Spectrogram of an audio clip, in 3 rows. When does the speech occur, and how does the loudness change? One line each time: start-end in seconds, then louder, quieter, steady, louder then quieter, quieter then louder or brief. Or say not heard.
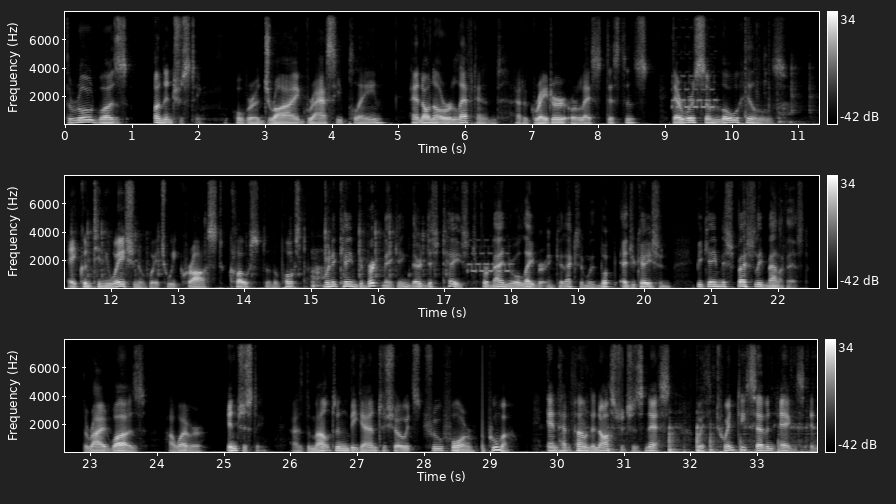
0.1-33.8 steady.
